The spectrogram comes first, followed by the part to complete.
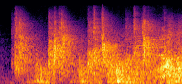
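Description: Several dull thuds on a wrestling ring's mat as wrestlers move and strike.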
